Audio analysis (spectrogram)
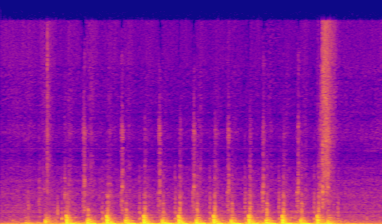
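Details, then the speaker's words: Car steering wheel rocked back and forth while stationary: dull low thuds about three per second from the customer-installed cheapest online struts, which are knocking. "that noise that's from the struts the customer put his own struts in and they are the cheapest struts you can find online"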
